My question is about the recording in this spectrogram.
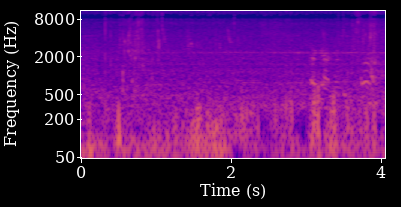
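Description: Low, rumbling wind and water noise with a few soft knocks. Muffled, oddly pitched voices of passers-by, distorted by slow-motion playback, come in about three seconds in.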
